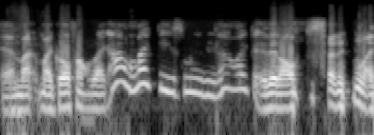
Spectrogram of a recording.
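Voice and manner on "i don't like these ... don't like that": very high-pitched voice. Retelling his girlfriend's reaction to the movies, imitating girlfriend's voice. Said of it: "that's my impression of my girl".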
